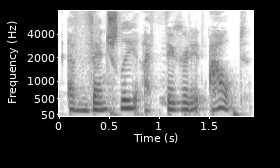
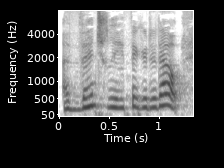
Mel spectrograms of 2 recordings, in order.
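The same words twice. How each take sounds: First: Soft, dropped-down first telling; soft first take. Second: Quicker, lifted, triumphant second take; emphatic repeat. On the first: Mom on a podcast recalling her struggle, softly. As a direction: murmur it to yourself. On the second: Mom on a podcast telling listeners she made it, emphatic. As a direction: say it again with conviction. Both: Real, not acted.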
